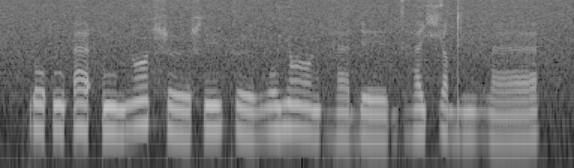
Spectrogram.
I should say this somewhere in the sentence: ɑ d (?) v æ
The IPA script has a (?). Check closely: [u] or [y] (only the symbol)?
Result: y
